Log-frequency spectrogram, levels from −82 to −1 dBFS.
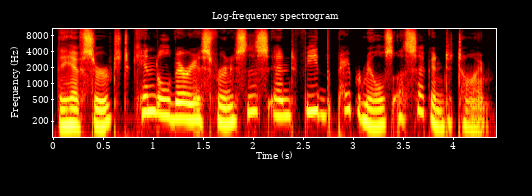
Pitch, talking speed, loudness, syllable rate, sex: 225 Hz, 205 wpm, -20 LUFS, 5.2 syllables/s, female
